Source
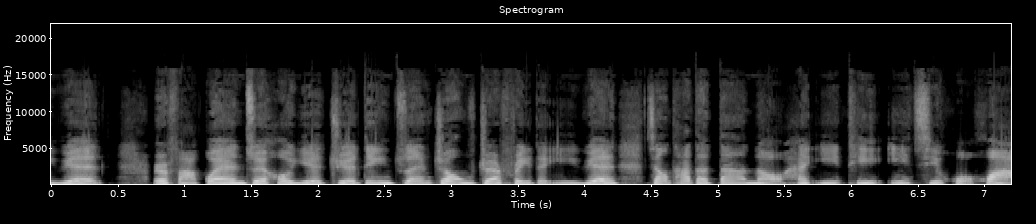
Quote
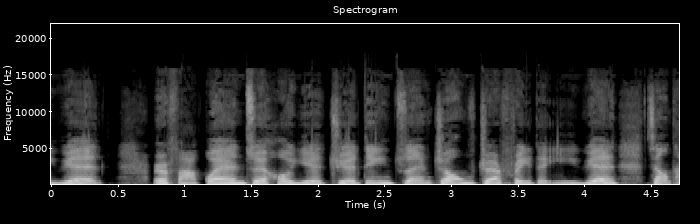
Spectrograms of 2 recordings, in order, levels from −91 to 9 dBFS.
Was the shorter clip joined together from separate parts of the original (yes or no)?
no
